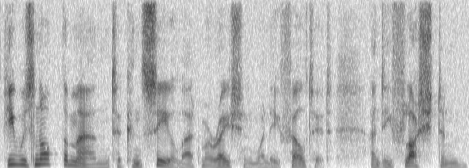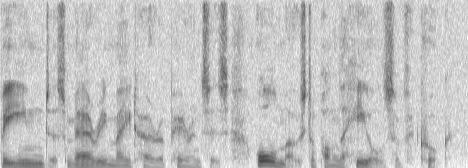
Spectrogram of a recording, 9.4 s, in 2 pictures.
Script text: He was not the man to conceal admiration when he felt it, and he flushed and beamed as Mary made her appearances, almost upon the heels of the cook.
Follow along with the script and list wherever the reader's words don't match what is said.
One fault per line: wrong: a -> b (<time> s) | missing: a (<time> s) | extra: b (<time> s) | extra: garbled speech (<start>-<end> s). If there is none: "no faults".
no faults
